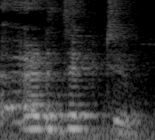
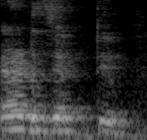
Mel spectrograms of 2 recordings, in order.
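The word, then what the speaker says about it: adjective: There is एडजेक्टिव, नॉट एडजेक्टिव, generally बच्चों इसको sound करते हैं एडजेक्टिव। ए और जे के बीच में कभी भी डी आ जाता है तो उसको प्रोनाउंसिएशन नहीं करते, मैंने बोला एडजेक्टिव।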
